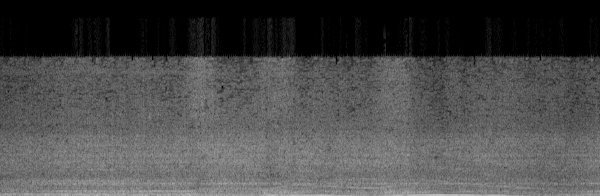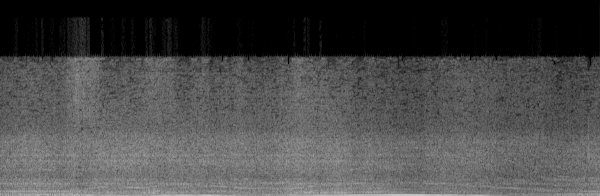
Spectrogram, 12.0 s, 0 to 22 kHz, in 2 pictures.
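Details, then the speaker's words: 1997 Mitsubishi Mirage LS coupe 1.8 L 4G93, just after adjusting its mechanical valve lash to cure valve noise: engine blips up and settles back smoothly twice with no ticking. Sounds normal again. "sounds just about as boring as it used to so that's the good news"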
